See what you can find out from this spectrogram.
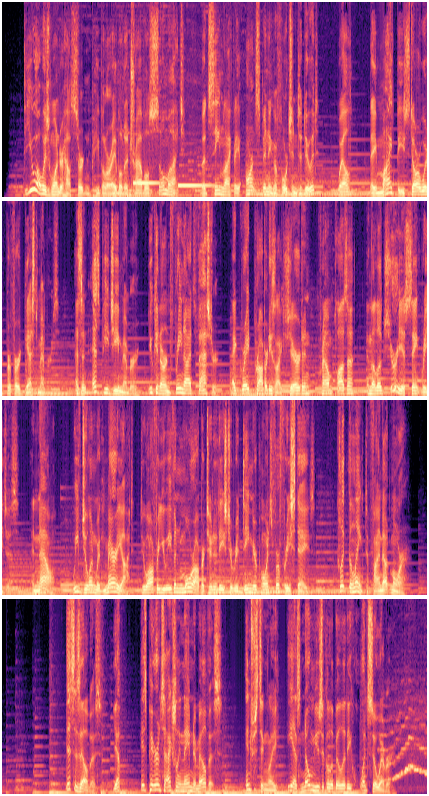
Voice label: Explainers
